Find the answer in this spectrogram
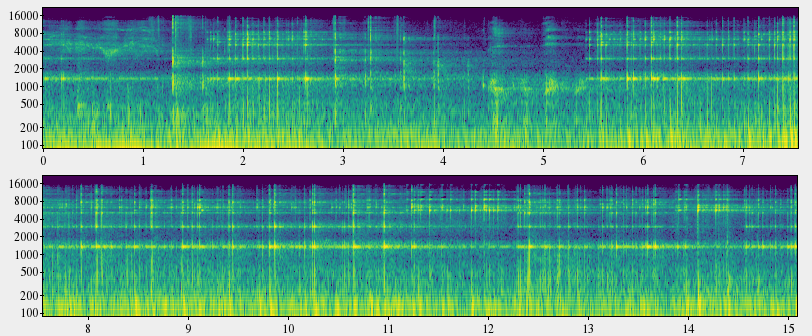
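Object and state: Glazed ceramic plant pot.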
